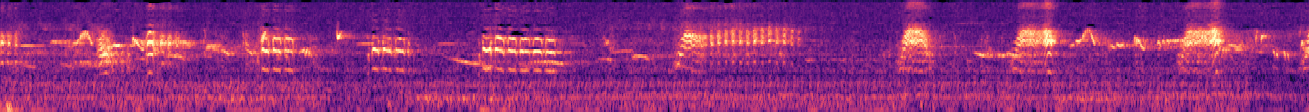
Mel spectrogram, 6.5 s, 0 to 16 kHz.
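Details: Marsh warbler (Acrocephalus palustris) singing at 5 a.m. on 2 June 2009 near Kråkstad, Ski, Norway, with more than one singer present; a varied, chattering stream of high warbled phrases and trills, with steady background noise.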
